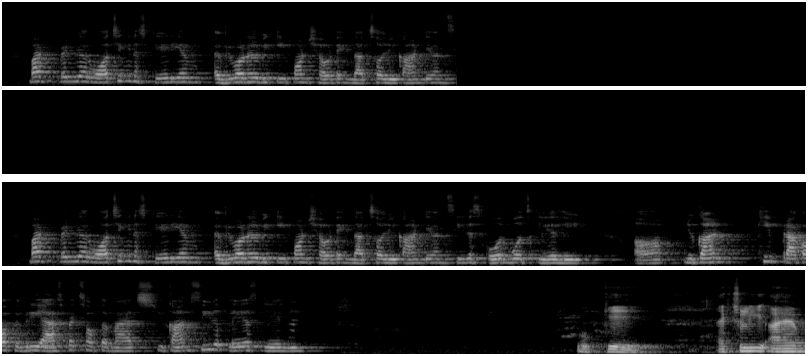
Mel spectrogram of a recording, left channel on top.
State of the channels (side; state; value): left; drops out; at 4.5 s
